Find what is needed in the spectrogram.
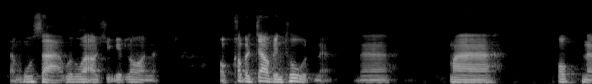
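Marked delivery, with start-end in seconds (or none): none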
